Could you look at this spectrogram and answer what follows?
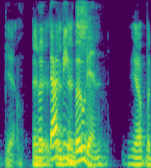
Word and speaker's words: boudin: school, eat emu burgers with our alligator and boudin. Spell boudin. B. Mm-hmm. O. Mm-hmm. U. Yes. D-A-N. I-N. I-N. Okay. Boudin. Yeah. That'd be boudin. Yeah, but it's pronounced boudin, and it is so good.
